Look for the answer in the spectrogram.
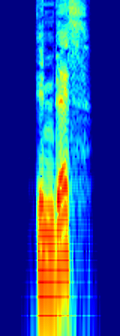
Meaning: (adverb) 1. however, nevertheless 2. at the same time, meanwhile; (conjunction) 1. nevertheless, and yet 2. while (at the same time)
- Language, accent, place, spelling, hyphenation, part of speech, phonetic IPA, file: German, Germany, Berlin, indes, in‧des, adverb / conjunction, [ʔɪnˈdɛs], De-indes.ogg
